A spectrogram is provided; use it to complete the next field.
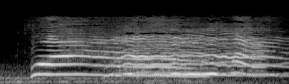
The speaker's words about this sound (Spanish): Che, los gatos volvieron y están moqueando.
